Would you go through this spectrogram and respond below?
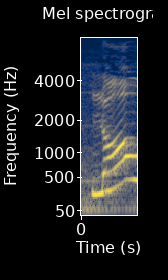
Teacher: ল উচ্চারণের সময় জিভের দুপাশ দিয়ে বাতাস বেরিয়ে যায়, সেজন্য লকে বলা হয় পার্শ্বিক ধ্বনি।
